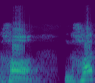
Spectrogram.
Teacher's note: घ आता है कवर्ग में और कवर्ग बोला जाता है कंठ से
